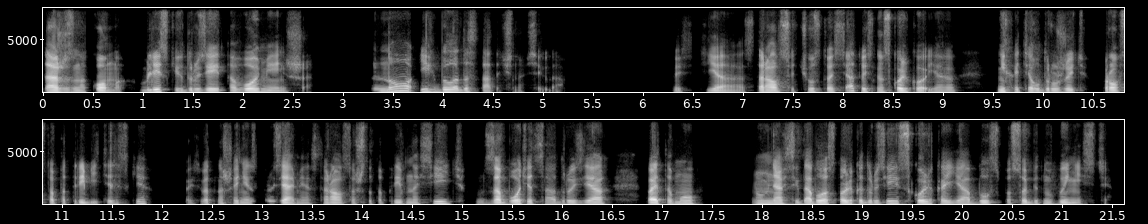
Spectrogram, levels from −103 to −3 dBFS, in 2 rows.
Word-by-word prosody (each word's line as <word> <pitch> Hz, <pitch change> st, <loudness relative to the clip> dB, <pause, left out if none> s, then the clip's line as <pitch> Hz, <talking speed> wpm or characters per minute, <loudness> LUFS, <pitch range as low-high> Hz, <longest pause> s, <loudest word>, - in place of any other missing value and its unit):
Даже 140 Hz, -1 st, +8 dB
знакомых. 130 Hz, -1 st, +2 dB
Близких 145 Hz, -1 st, +2 dB
друзей 135 Hz, 0 st, +2 dB
и 135 Hz, -, -23 dB
того 135 Hz, +2 st, +5 dB
меньше. 125 Hz, -3 st, -8 dB, 0.6 s
Но 175 Hz, +12 st, 0 dB
их 180 Hz, -2 st, -4 dB
было 165 Hz, -1 st, +3 dB
достаточно 145 Hz, 0 st, -10 dB
всегда. -, -, -23 dB, 1.1 s
То -, -, -14 dB
есть -, -, -18 dB, 0.2 s
я 65 Hz, -1 st, -2 dB
старался 135 Hz, -, +2 dB
чувствовать 140 Hz, -1 st, -5 dB
ся. -, -, -3 dB
То -, -, -6 dB
есть 140 Hz, +1 st, -4 dB
насколько 145 Hz, +2 st, +2 dB
я 130 Hz, 0 st, -11 dB, 0.4 s
не 150 Hz, -, +2 dB
хотел 155 Hz, -2 st, -3 dB
дружить 135 Hz, -1 st, -3 dB
просто 130 Hz, 0 st, +2 dB
потребительски, 135 Hz, +7 st, -7 dB, 0.4 s
то -, -, -29 dB
есть -, -, -30 dB
в -, -, -16 dB
отношениях 130 Hz, -1 st, -8 dB
с -, -, -37 dB
друзьями 125 Hz, -1 st, +2 dB
я 120 Hz, -, -17 dB
старался 125 Hz, 0 st, -3 dB
что-то 130 Hz, +1 st, -15 dB
привносить, 130 Hz, +7 st, -7 dB
заботиться 140 Hz, +4 st, +2 dB
о 135 Hz, -, -6 dB
друзьях. 140 Hz, 0 st, 0 dB, 0.4 s
Поэтому 140 Hz, +2 st, +5 dB, 0.5 s
у 140 Hz, -, -6 dB
меня 145 Hz, +1 st, +3 dB
всегда 145 Hz, 0 st, +1 dB
было 145 Hz, -1 st, +6 dB
столько 145 Hz, +1 st, +2 dB
друзей, 135 Hz, +9 st, -4 dB
сколько 155 Hz, -4 st, +1 dB
я 140 Hz, 0 st, -1 dB
был 135 Hz, -1 st, -2 dB
способен 130 Hz, 0 st, -8 dB
вынести. 125 Hz, -3 st, -7 dB
135 Hz, 145 wpm, -25 LUFS, 130-145 Hz, 1.1 s, Даже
